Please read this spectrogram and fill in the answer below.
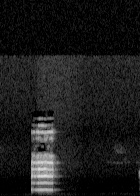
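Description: A cartoon robot speaking in one short electronic beep, a buzzy tone with several pitches stacked together, about half a second in.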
